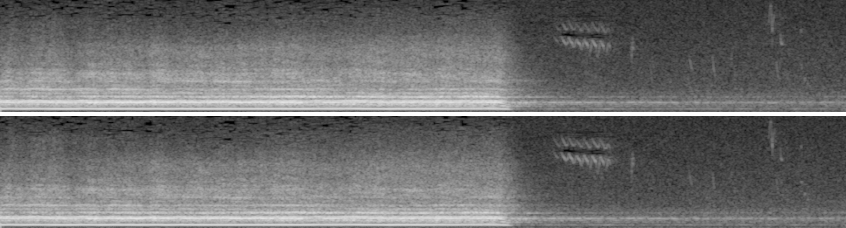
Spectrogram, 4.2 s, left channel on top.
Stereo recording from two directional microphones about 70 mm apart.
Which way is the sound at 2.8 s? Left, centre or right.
Right.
